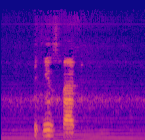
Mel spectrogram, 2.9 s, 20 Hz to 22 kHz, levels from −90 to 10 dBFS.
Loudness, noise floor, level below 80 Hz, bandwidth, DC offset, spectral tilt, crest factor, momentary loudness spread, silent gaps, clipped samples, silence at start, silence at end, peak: -24 LUFS; -50 dBFS; -54 dBFS; 16.5 kHz; under 0.1%; -4 dB/octave; 22 dB; 26 LU; none; under 0.1%; 0.7 s; 0.75 s; -6 dBFS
